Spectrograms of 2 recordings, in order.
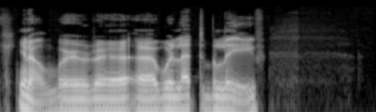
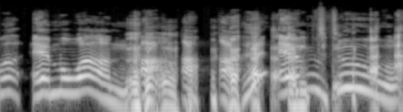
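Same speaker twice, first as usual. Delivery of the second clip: laughing; 8 semitones higher than usual. Acted. Joking computer-name voice with laughs.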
